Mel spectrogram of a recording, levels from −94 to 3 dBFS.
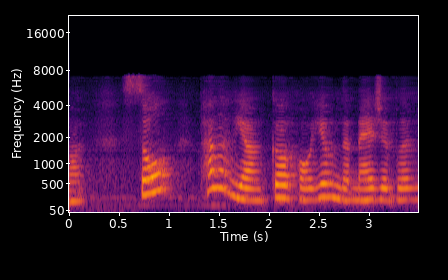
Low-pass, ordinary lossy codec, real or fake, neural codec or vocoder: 7.2 kHz; none; fake; codec, 16 kHz, 0.2 kbps, FocalCodec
